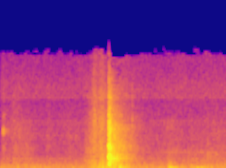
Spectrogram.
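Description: A hand slaps sharply against a body.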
